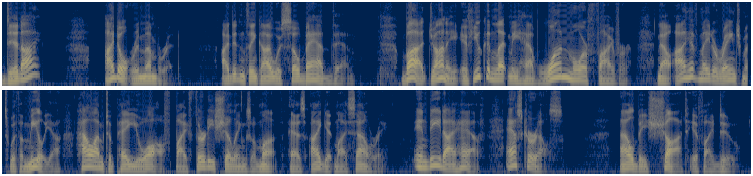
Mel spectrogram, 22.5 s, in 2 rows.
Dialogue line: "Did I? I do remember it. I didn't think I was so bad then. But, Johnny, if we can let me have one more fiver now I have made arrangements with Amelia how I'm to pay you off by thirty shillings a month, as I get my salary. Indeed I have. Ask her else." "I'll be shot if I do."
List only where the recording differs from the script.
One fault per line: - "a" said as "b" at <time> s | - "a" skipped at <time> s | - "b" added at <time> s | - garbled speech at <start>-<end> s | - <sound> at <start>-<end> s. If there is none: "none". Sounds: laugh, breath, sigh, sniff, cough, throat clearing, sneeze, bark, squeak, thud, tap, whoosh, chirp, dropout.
- "do" said as "don't" at 1.7 s
- "we" said as "you" at 7.1 s
- dropout at 11.2-11.3 s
